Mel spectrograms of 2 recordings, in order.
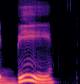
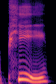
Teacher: Seriously, go ahead and put your hand on your throat. When you say B, you should feel a little vibration, right? But for P, it's just a puff of air. No vibration.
